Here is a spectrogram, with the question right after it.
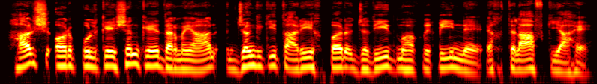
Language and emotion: Urdu, neutral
